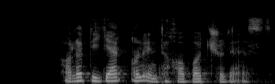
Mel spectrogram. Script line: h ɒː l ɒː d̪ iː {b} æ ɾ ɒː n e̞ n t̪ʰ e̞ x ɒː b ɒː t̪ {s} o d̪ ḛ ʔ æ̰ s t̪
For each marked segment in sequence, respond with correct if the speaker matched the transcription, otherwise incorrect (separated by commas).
incorrect, incorrect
